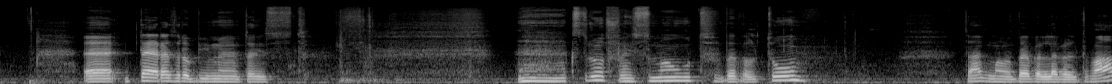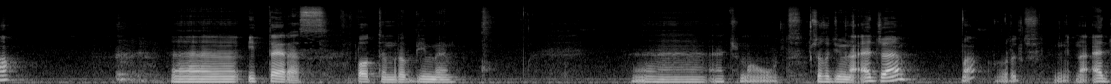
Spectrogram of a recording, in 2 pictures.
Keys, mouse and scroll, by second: 8.4 ctrl+b, 14.3-19.7 drag, 19.7 1, 21.4 ctrl+z.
